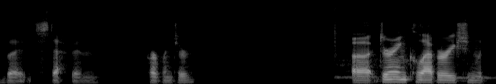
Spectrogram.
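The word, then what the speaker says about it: Stephen: So now I know that that's how you actually pronounce his name. I kept calling him Steven, but Stefan Carpenter.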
